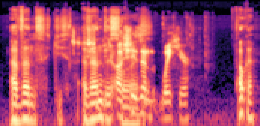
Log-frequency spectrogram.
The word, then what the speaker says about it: Avendesora: Avendesaurus. Avendesora.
